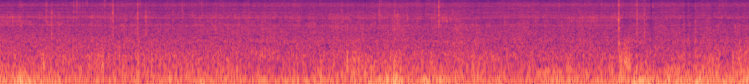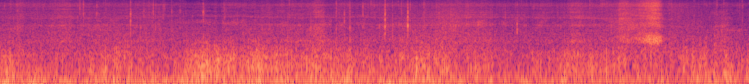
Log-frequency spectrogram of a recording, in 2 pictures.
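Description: Wind buffeting the microphone in a steady low rumble, with scattered small pops and crackles from a wood campfire.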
